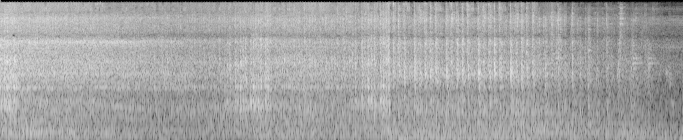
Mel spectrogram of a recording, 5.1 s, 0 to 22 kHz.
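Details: UD CK450 truck, Nissan PF6 six-cylinder diesel that suddenly began misfiring, losing power and stalling under load: idle with an uneven, stumbling beat and a repeating missed firing pulse; injection pump plunger No. 5 delivers no diesel, one cylinder dead.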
